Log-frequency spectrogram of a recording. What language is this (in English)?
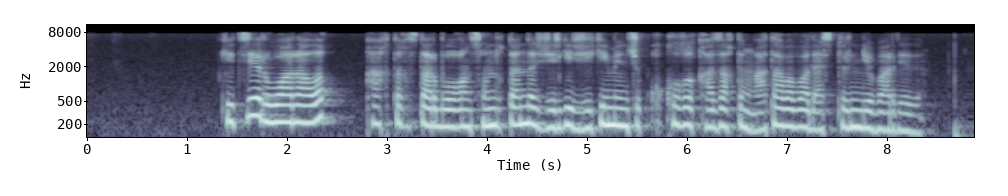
Kazakh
